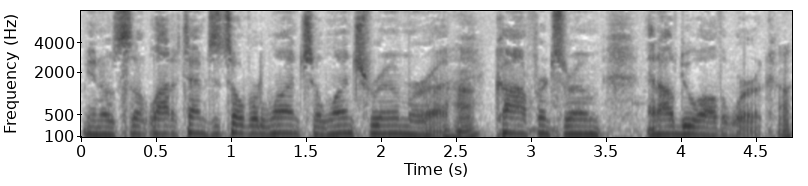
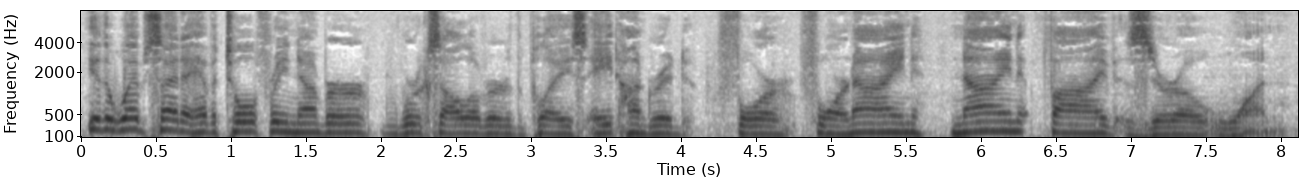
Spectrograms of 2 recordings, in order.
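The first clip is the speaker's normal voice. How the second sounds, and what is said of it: Polished radio announcer voice. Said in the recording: “you can hear that radio voice coming out”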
